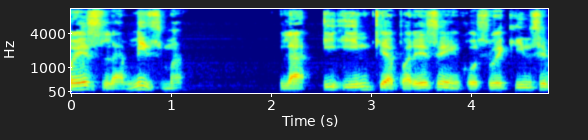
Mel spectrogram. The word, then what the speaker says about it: Iim: Iim y Esem. Este Iim o Ijiim, como se pronunciaría en el hebreo,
